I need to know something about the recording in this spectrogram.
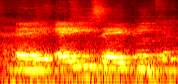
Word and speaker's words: ASAP: Mereka bacanya nggak asap nggak. AZP. Ya. AZP. Ya.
